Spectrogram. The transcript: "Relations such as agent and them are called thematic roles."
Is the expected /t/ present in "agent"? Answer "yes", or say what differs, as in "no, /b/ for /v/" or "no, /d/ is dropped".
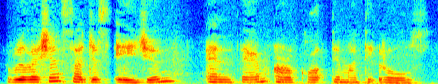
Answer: yes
